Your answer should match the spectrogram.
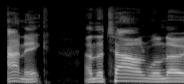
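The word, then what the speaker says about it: Alnwick: Alwick, pronounced Anic, and the town will know immediately that you're not from here if you don't.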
